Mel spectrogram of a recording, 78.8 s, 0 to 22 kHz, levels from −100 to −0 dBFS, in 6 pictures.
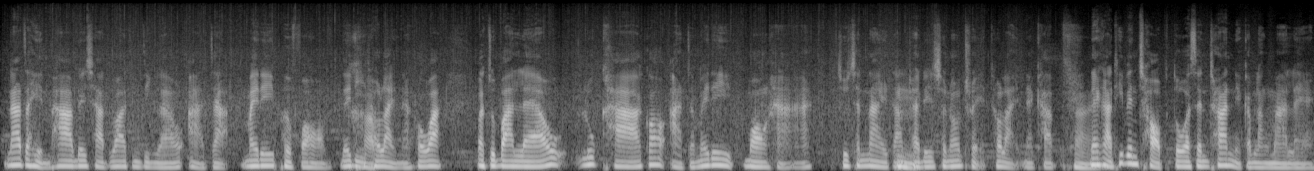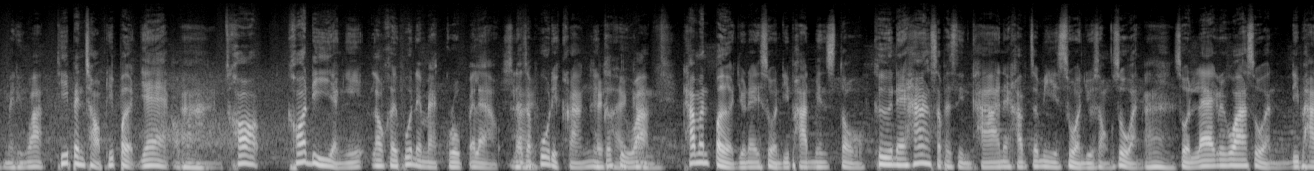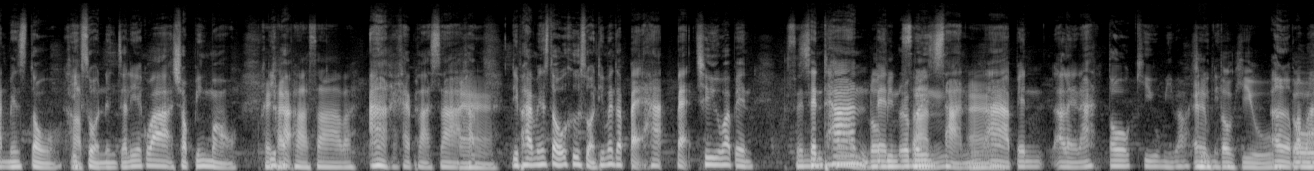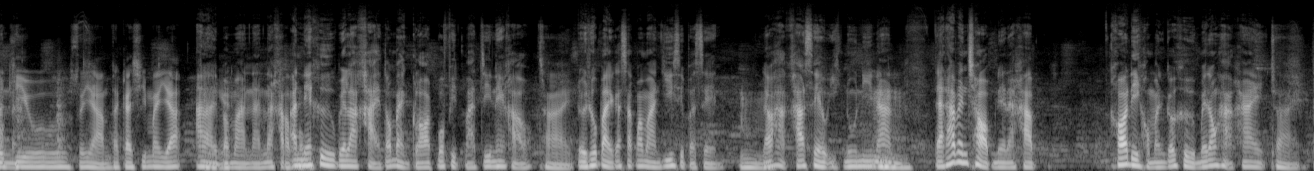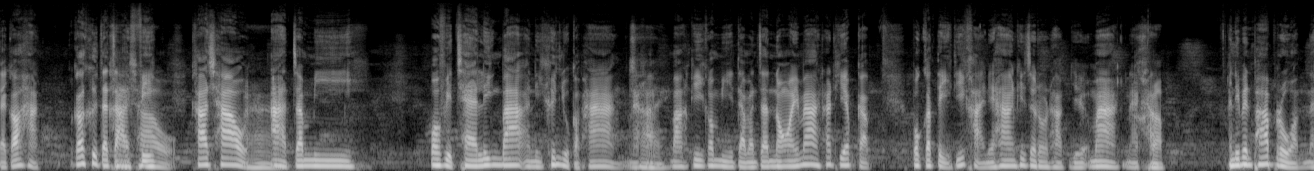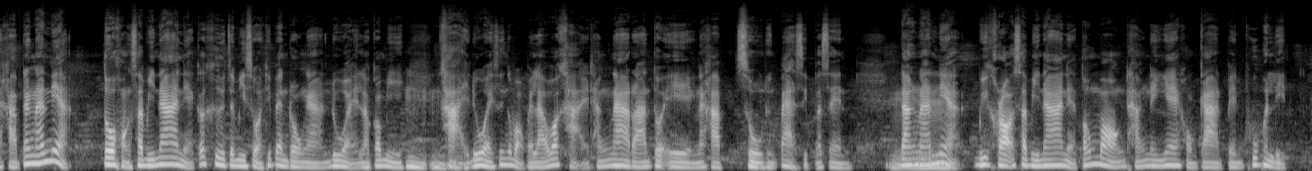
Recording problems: murmuring crowd; faint; throughout; 25 dB below the speech

